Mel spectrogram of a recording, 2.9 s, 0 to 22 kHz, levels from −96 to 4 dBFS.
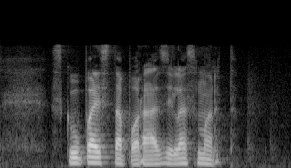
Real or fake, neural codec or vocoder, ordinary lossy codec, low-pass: real; none; none; 7.2 kHz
